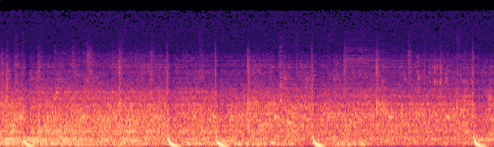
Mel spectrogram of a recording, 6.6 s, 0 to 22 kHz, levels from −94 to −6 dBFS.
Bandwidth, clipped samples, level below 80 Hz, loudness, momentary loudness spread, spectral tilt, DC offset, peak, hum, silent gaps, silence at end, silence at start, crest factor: 6.6 kHz; under 0.1%; -24 dBFS; -17 LUFS; 7 LU; -9.5 dB/octave; under 0.1%; -2 dBFS; none; none; 0 s; 0 s; 14 dB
